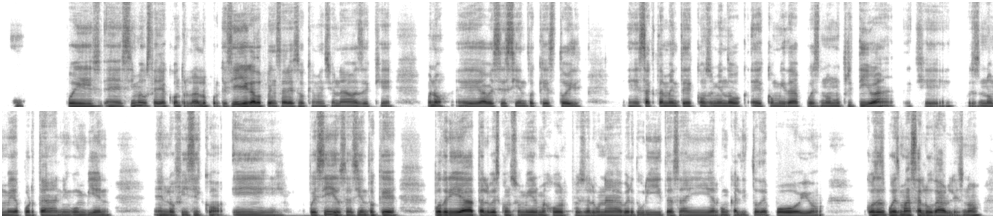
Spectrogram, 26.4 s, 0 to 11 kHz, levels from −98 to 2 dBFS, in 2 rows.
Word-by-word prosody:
U - - -10 0.6
Pues, 130 -1 +1
eh, 115 -3 -4
sí 135 - -5
me 170 +2 0
gustaría 135 -8 -2
controlarlo 120 0 -3
porque 105 -5 -7
sí 110 +2 -2
he 115 - +1
llegado 125 -1 +9
a 125 - -11
pensar 110 -2 +1
eso 110 +2 -2
que - - -13
mencionabas 105 0 -6
de 100 0 -7
que, 100 -2 -11 0.4
bueno, - - 0
eh, 100 0 -2
a 100 - +4
veces 105 +1 -2
siento 105 0 -5
que 105 - -7
estoy 105 0 -2 0.6
exactamente 110 +1 -1
consumiendo 105 -2 -2
c 105 - -3
eh, - - -8
comida, 100 0 -2
pues, 105 +1 -8
no 105 0 -4
nutritiva 110 +1 +1 0.4
que, 135 -2 -9 0.2
pues, - - -11
no 105 +1 -4
me 110 0 0
aporta 105 -1 0
ningún 105 0 -5
bien 105 +5 -3 0.5
en 115 -1 -4
lo 105 -2 -1
físico 110 +3 -5
y, 105 -1 -7 0.3
pues 110 +6 0
sí, 160 -1 0
o - - +1
sea, 105 - -4
siento 110 +2 -2
que 115 -1 +3 0.5
podría, 115 +1 +9
tal 110 - +2
vez, 110 -1 +4
consumir 105 -1 -2
mejor, 105 0 -2
pues, 100 0 -7
alguna 100 0 -3
verduritas 100 +1 -3
ahí, 105 +1 -5
algún 105 0 -4
caldito - - -3
de - - 0
pollo, 100 +5 +2 0.5
cosas, 150 0 +5
pues, 120 -4 +4
más 115 0 +2
saludables, 110 -2 +2
¿no? 125 +4 -2
105 Hz, 155 wpm, -23 LUFS, 105-115 Hz, 0.6 s, llegado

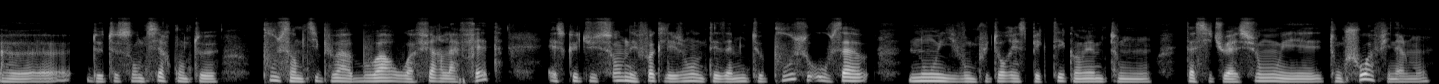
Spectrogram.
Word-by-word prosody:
heu, 135 +6 -1 0.2
de 140 -6 -2
te 135 +3 -3
sentir 150 +3 0
qu'on 145 - -2
te 135 0 0 0.5
pousse 185 -5 -1
un 145 -2 +4
petit 145 +5 -5
peu 155 +1 -4
à 145 -3 +2
boire 150 +2 +3
ou 140 -1 0
à 130 - +1
faire 145 +1 +1
la 135 -1 +1
fête? - - -2 0.4
Est-ce - - -3
que - - 0
tu 155 0 -4
sens, 180 +5 0
des 155 -5 +2
fois, 165 +4 +2
que - - -6
les 135 -1 +2
gens 155 +3 0
ou 150 - -1
tes 135 0 0
amis 140 +2 0
te 140 - -6
poussent, 200 - -4
ou 180 -4 -3
ça, 165 +2 +5 0.4
non, 165 +1 +4
ils 145 -4 +2
vont 135 0 -2
plutôt 140 +2 -1
respecter 140 +2 -3
quand 135 -2 -1
même 140 0 +2
ton 130 -2 -2 0.3
ta 150 - +3
situation 145 +3 +1
et 130 0 0
ton 145 -2 -4
choix, 230 - +4
finalement? 130 -1 -5
140 Hz, 195 wpm, -24 LUFS, 135-155 Hz, 0.5 s, ça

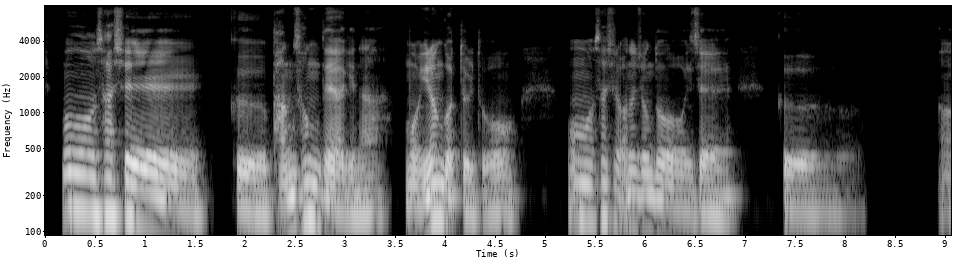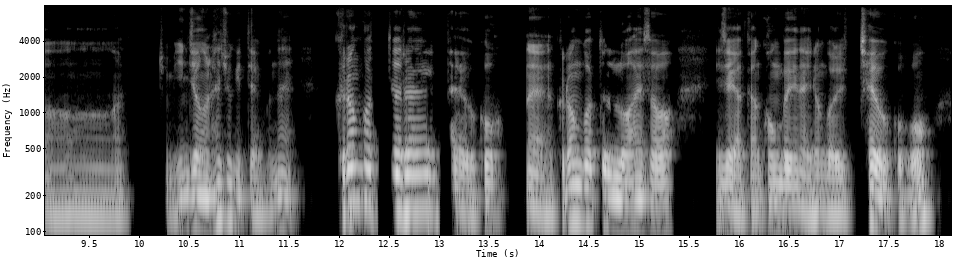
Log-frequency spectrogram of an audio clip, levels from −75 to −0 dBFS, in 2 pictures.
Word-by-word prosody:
뭐 150 -1 +3
사실 105 - +5 0.2
그 70 -3 +1
방송대학이나 75 - +1
뭐 85 -1 0
이런 130 +8 +6
것들도 70 - -1 0.5
어 125 -1 0
사실 125 -2 -3
어느 110 0 -1
정도 95 -7 0
이제 70 -2 -2 0.4
그 70 -1 -5 0.8
어 70 -1 -7 0.5
좀 - - -13
인정을 100 -1 0
해주기 125 -6 -4
때문에 75 +2 -7 0.3
그런 170 +3 0
것들을 150 -3 0
배우고 75 +2 -3 0.2
네 75 -4 -1
그런 125 - +1
것들로 95 -6 +1
해서 90 -2 0 0.4
이제 85 0 +1
약간 75 -2 -3
공백이나 85 -2 +1
이런 75 +1 -2
걸 70 -1 0
채우고 135 - +1
85 Hz, 220 characters per minute, -20 LUFS, 70-115 Hz, 0.8 s, 이런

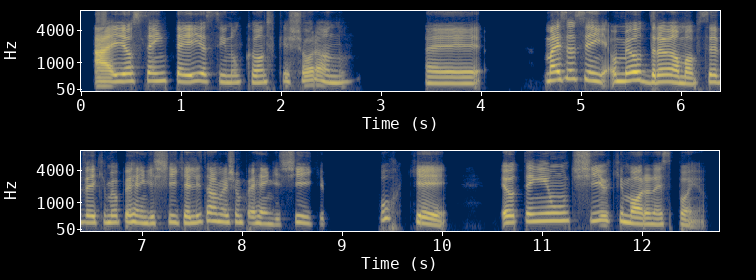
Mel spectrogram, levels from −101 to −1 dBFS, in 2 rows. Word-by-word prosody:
Aí 130 - +7
eu 255 +1 +5
sentei, 265 -2 +1
assim, 240 -2 -5
num 220 0 -5
canto 225 -1 -3
e - - -20
fiquei 255 +1 -11
chorando. 215 +7 -4 0.7
Eh, 195 +2 0 0.6
mas, 290 +3 +7
assim, 310 -6 +1
o - - 0
meu 275 +3 +7
drama 230 -5 +3
você 235 -1 -1
vê 220 -1 -1
que 220 +1 -10
meu 220 0 -2
perrengue 220 -3 -1
chique 215 +1 -4
é - - +3
literalmente 235 +1 -2
um 225 - -4
perrengue 190 -5 -4
chique, 195 0 -6 0.5
porque 215 - 0 0.5
eu 220 - +3
tenho 260 +3 0
um 275 0 0
tio 145 - -3
que - - -7
mora 195 -6 +3
na 175 - -4
Espanha. 175 - -9
225 Hz, 165 wpm, -23 LUFS, 200-255 Hz, 0.7 s, Aí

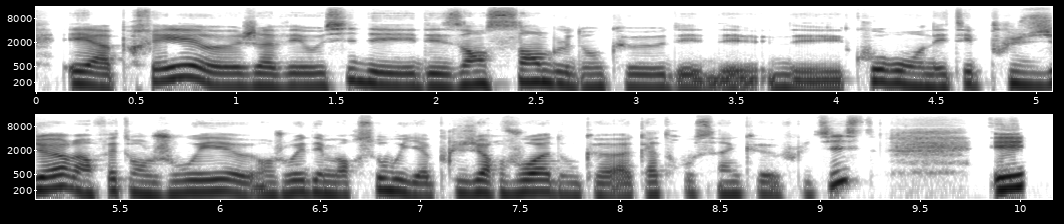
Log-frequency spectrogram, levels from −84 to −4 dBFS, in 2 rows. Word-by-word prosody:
et 185 -1 +4
après, 225 - +2
heu, 160 -4 +2
j'avais 160 0 0
aussi 165 +6 0
des 165 -5 +2
des 160 +1 0
ensembles 185 +1 +2
donc 155 +1 -5
des 150 - -3
des - - -4
des 70 -1 -3
cours 210 -2 +1
où 175 - +2
on 155 - 0
était 155 +3 -3
plusieurs, 190 +7 +2
et - - +2
en 165 - +1
fait 190 +2 -5
on 165 -2 +1
jouait, 175 +3 +1
heu 155 - -1
on - - -2
jouait 170 +3 0
des 170 - 0
morceaux 155 +6 -1
où - - +3
il 165 - -1
y - - 0
a - - -2
plusieurs 165 +2 -1
voix 175 +2 +3
donc, 150 -1 -7
heu, 145 - -2
à - - -3
4 155 +1 -8
ou 165 - -9
5 160 0 -5
flûtistes 270 - -3 0.6
et 225 +4 +9
165 Hz, 240 wpm, -23 LUFS, 155-185 Hz, 0.6 s, et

